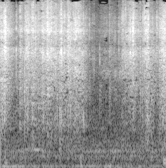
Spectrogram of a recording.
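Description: Plastic packaging crinkling as small plastic bags of diamond-painting drills are handled, fading briefly about a second in and picking up again near the end.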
